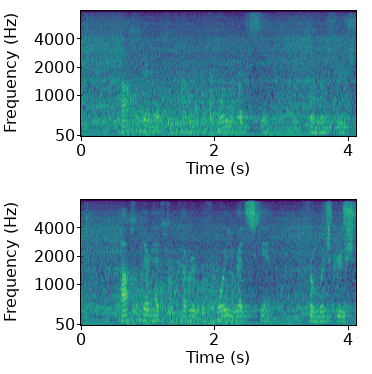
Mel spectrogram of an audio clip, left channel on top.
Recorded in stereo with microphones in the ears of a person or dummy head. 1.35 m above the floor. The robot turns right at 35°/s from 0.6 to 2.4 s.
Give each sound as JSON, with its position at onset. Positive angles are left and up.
{"t": 0.6, "sound": "a man speaking", "azimuth_deg": -140, "distance_m": 0.9}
